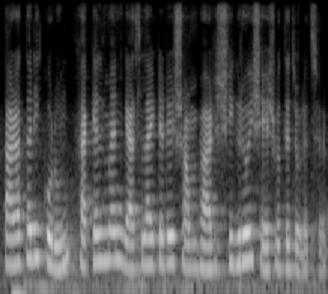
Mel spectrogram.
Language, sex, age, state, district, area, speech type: Bengali, female, 45-60, West Bengal, Purulia, urban, read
